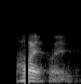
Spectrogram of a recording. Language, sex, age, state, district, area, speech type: Assamese, male, 18-30, Assam, Biswanath, rural, conversation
